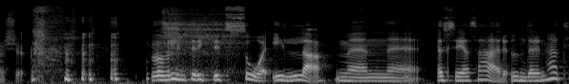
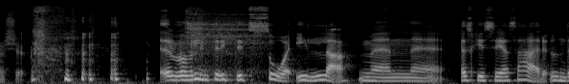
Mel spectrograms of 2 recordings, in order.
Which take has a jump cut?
first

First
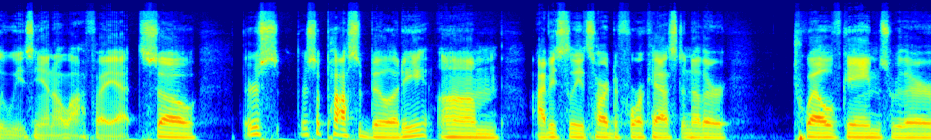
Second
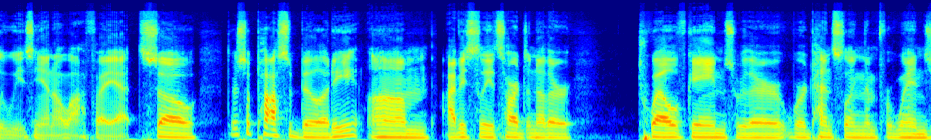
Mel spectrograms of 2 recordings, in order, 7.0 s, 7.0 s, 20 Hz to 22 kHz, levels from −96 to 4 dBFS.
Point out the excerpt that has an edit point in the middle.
second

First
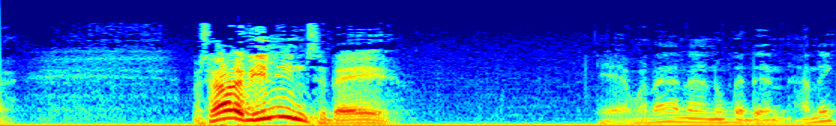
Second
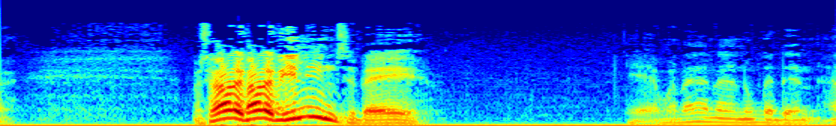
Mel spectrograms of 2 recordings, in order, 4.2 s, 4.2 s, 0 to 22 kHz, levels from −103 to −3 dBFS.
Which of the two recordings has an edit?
second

